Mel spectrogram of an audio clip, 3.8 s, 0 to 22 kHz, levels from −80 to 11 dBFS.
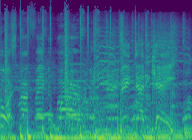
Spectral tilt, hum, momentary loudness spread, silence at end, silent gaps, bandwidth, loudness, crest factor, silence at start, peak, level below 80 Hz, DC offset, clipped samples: -4 dB/octave; none; 2 LU; 0 s; none; 18.5 kHz; -13 LUFS; 8 dB; 0 s; -2 dBFS; -14 dBFS; under 0.1%; under 0.1%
